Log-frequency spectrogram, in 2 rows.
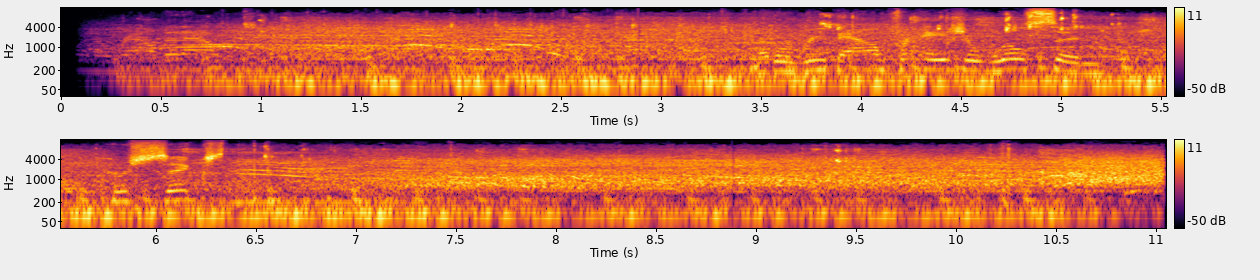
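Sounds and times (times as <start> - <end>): crowd chatter: 0.1 - 11.0.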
